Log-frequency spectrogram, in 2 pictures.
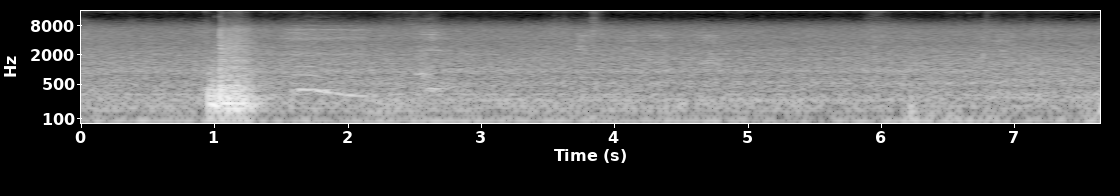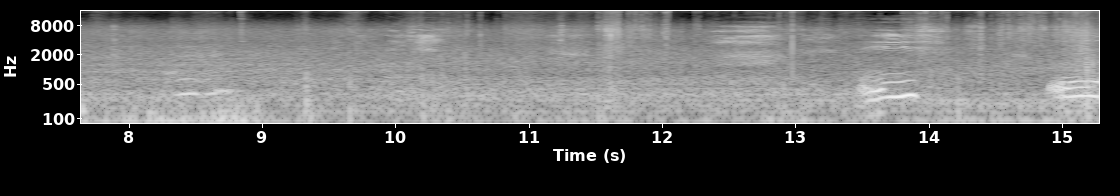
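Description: A young child squeals and calls out nearby.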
